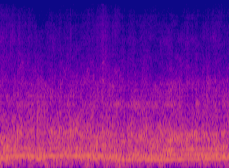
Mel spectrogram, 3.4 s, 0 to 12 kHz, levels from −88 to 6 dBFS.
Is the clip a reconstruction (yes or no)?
yes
